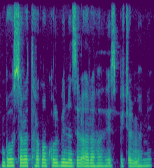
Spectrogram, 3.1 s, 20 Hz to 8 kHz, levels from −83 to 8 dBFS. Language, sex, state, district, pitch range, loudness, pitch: Hindi, male, Arunachal Pradesh, Longding, 140-150 Hz, -15 LUFS, 145 Hz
